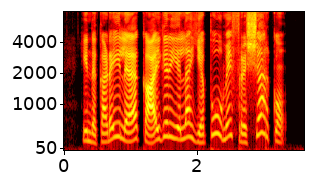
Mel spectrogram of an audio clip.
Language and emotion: Tamil, happy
